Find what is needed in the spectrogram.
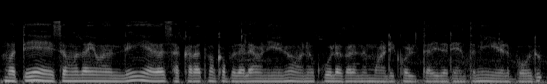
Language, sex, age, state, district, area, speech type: Kannada, male, 18-30, Karnataka, Chikkaballapur, urban, spontaneous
